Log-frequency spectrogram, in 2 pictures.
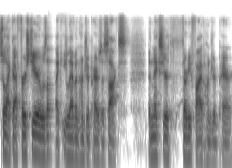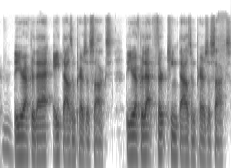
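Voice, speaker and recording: In a very clean recording with a silent background, a man with an American accent speaks at a moderate pace, his very deep, low pitch held in fairly even intonation. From Los Angeles County, California (La Puente/Bassett). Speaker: blogger and dad. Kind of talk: casual interview chat.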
